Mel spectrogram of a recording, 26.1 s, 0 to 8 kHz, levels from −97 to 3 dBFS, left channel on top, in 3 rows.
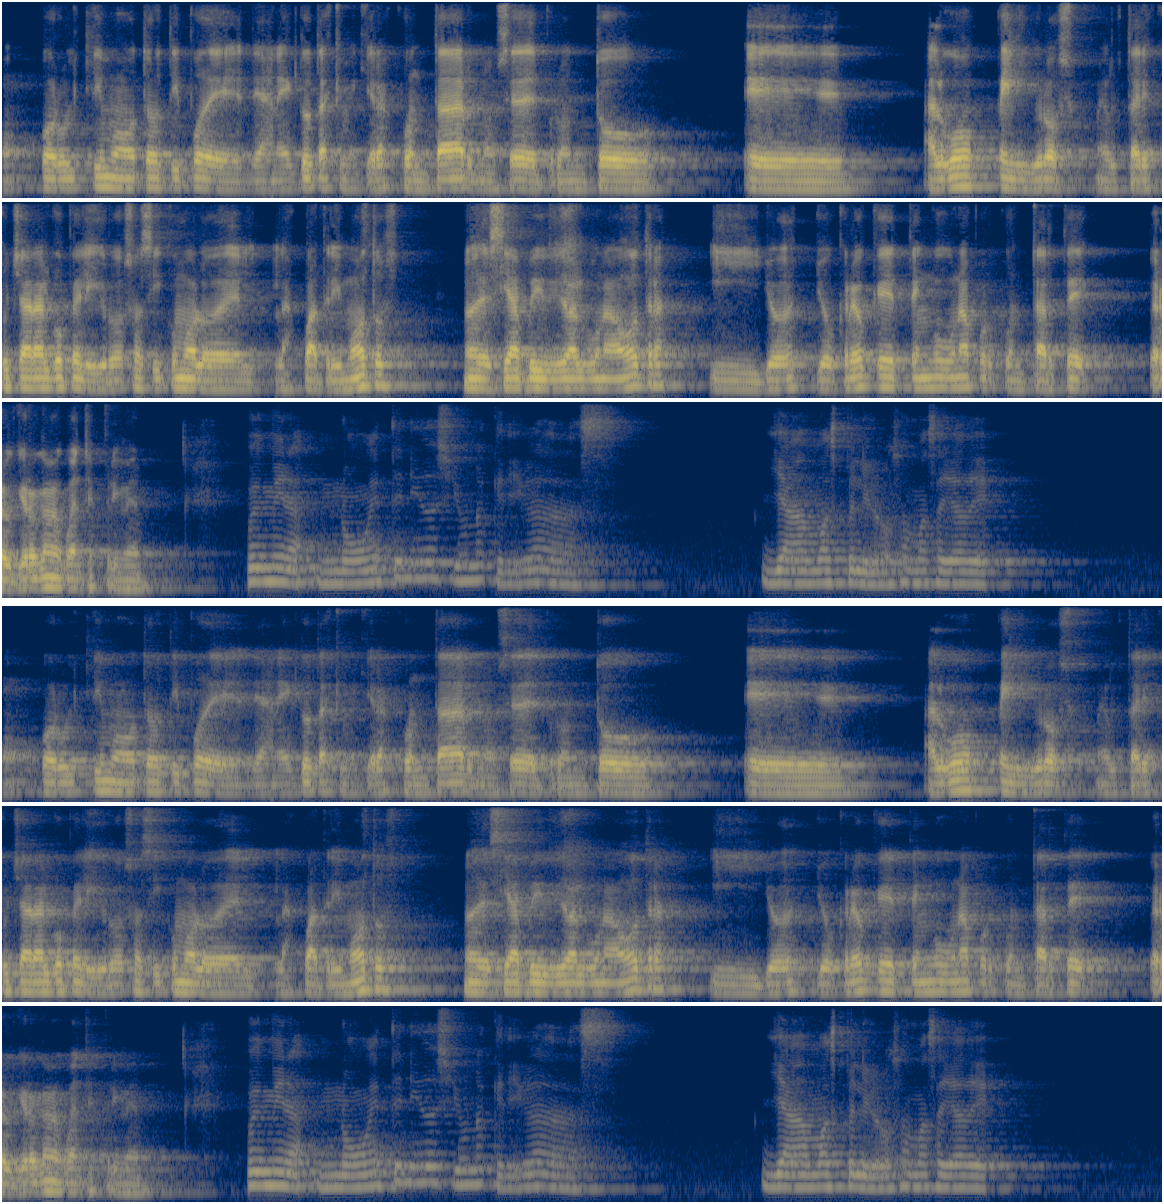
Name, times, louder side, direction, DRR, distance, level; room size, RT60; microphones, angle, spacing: voice 1, 0.0-4.9 5.6-6.3 6.9-11.6 12.2-13.7 14.0-16.8 17.3-18.5, left 5 dB, 70° left, 15 dB, 0.5 m, -26 dB
voice 2, 19.2-22.0 23.1-24.8, right 1 dB, 5° right, 7 dB, 1.1 m, -40 dB
9.7 x 9.5 x 9.7 m, 1.2 s
head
